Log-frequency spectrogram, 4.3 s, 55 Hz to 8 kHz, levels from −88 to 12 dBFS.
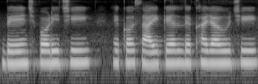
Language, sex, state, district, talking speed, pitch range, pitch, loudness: Odia, female, Odisha, Nuapada, 70 wpm, 195-200 Hz, 195 Hz, -16 LUFS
